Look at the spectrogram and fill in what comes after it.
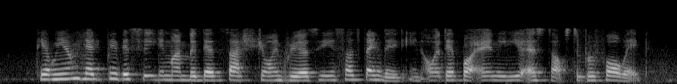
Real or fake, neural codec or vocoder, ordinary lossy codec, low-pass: fake; codec, 16 kHz, 0.5 kbps, X-Codec, HuBERT features, trained on general audio; none; 5.4 kHz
